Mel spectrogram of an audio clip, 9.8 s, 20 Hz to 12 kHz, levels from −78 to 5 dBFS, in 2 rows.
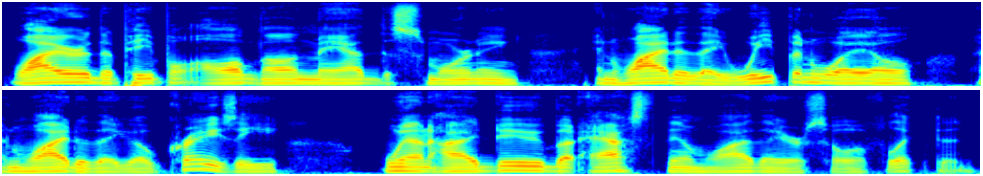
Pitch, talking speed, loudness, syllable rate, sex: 110 Hz, 200 wpm, -21 LUFS, 4.6 syllables/s, male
